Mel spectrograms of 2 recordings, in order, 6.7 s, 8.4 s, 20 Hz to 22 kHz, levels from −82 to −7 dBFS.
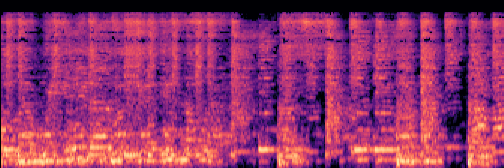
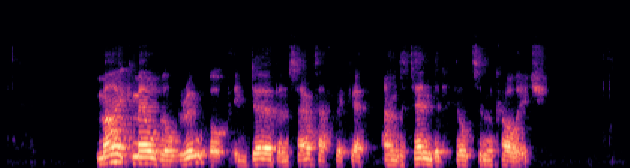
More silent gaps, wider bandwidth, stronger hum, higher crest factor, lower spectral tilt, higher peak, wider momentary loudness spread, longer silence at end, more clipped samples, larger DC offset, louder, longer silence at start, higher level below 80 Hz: neither; first, 16.5 kHz vs 7.2 kHz; neither; about the same, 16 dB vs 18 dB; second, -4 dB/octave vs -8.5 dB/octave; about the same, -2 dBFS vs -2 dBFS; second, 5 LU vs 12 LU; second, 0 s vs 1.15 s; neither; neither; about the same, -16 LUFS vs -18 LUFS; second, 0 s vs 1.3 s; first, -50 dBFS vs -70 dBFS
